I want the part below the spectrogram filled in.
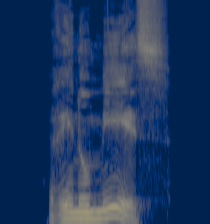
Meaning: plural of Renommee
- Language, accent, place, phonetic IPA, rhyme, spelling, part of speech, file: German, Germany, Berlin, [ʁenɔˈmeːs], -eːs, Renommees, noun, De-Renommees.ogg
